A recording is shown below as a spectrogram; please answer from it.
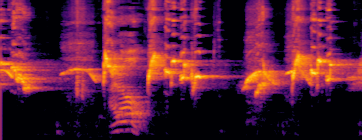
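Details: Caged red-whiskered bulbul being trained for an upcoming singing competition, delivering short clear whistled phrases with sliding, warbling notes in bursts separated by brief pauses, a harsher rasping note in the middle.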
